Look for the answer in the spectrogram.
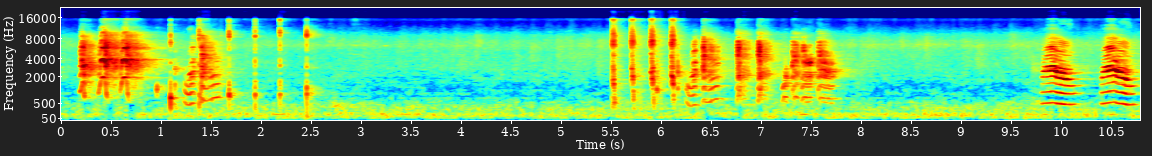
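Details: Indian green ringneck parakeet mimicking Urdu/Hindi speech: rapid clicking, chattering syllables, a silent pause, more clicky babble, then two nasal, wavering speech-like phrases at the end.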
